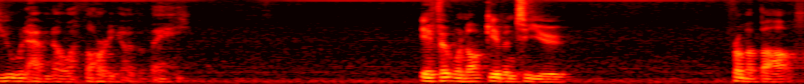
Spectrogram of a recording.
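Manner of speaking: low, hushed, broken-bodied defiance; quiet courage, very soft and low; beaten Jesus. Acted. Jesus, beaten nearly to death, answering Pilate in a low hush.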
